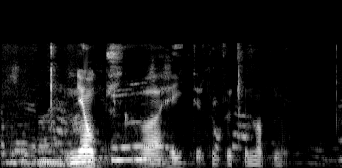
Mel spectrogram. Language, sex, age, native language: Icelandic, male, 15, Icelandic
